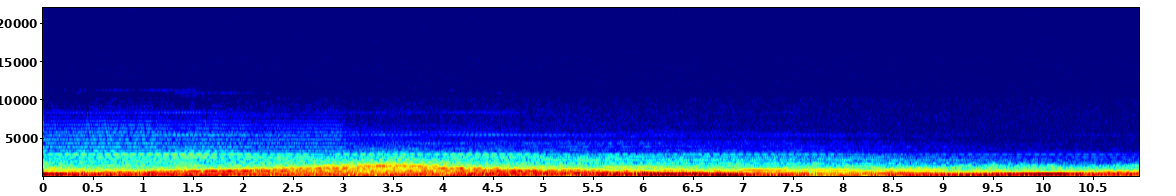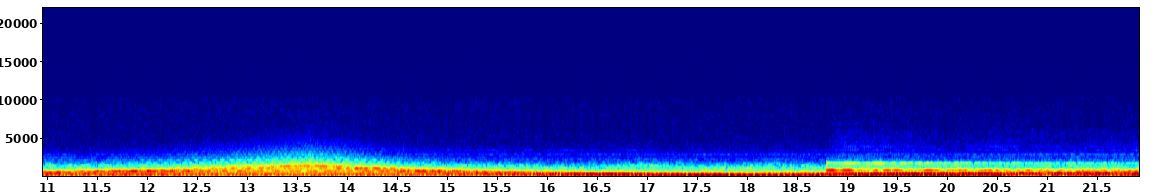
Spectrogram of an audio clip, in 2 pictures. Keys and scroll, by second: 15.2 2, 15.4 0, 15.8 Return.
